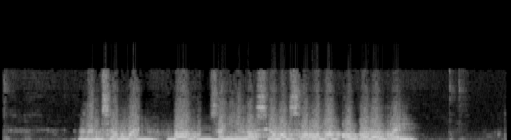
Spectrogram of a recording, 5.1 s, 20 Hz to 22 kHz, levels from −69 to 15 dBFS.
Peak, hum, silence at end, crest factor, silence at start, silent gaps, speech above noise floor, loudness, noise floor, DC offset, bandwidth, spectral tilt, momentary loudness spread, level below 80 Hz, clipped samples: 0 dBFS; none; 0.6 s; 6 dB; 0.05 s; none; 30 dB; -6 LUFS; -36 dBFS; under 0.1%; 11.5 kHz; -5.5 dB/octave; 4 LU; -32 dBFS; 0.7%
